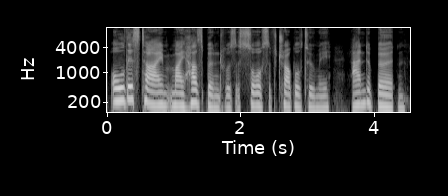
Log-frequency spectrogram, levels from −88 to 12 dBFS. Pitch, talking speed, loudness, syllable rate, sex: 165 Hz, 200 wpm, -17 LUFS, 4.6 syllables/s, female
